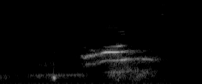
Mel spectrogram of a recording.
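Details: Male domestic cat calling for a mate, shifting from meowing into yowling; a faint low murmur, then a short harsh wavering yowl of under a second, rising and falling.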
